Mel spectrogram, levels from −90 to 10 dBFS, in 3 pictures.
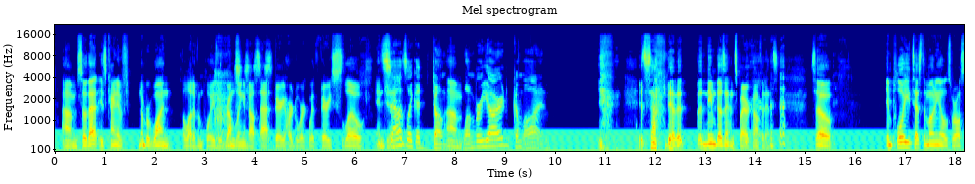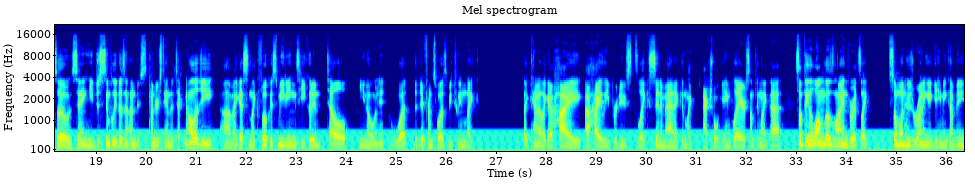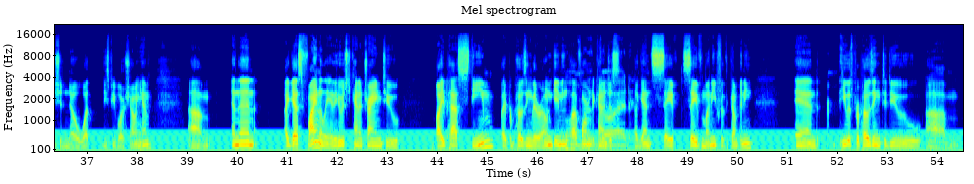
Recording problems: electrical hum; noticeable; throughout; 60 Hz, 20 dB below the speech

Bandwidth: 15.5 kHz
